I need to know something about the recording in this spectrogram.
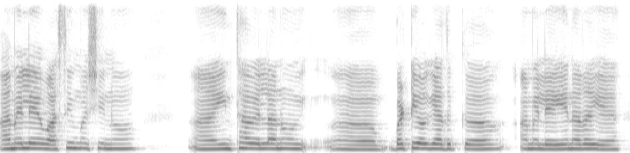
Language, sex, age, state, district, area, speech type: Kannada, female, 30-45, Karnataka, Gadag, rural, spontaneous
